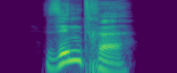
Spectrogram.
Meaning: inflection of sintern: 1. first-person singular present 2. first/third-person singular subjunctive I 3. singular imperative
- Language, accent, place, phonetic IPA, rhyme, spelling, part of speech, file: German, Germany, Berlin, [ˈzɪntʁə], -ɪntʁə, sintre, verb, De-sintre.ogg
